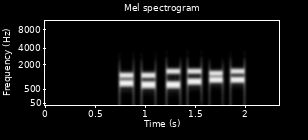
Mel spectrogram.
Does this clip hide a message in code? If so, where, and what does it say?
Yes: DTMF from 0.7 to 2.0 s, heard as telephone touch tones, dialled by hand, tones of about 140 ms. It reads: 41390#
